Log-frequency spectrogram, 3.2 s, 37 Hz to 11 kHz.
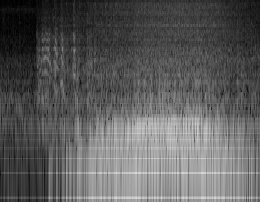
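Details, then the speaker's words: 1978 Honda CB550K on its first ride in months: the revs climb, then sag and stumble under throttle. Engine bogging; the owner suspects fuel starvation from a clogged petcock or dirty carbs, and the choke is later found to be on. "feels like I'm not getting fuel let me shut it off let's see let's try it this way it's got to be in my petcock"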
